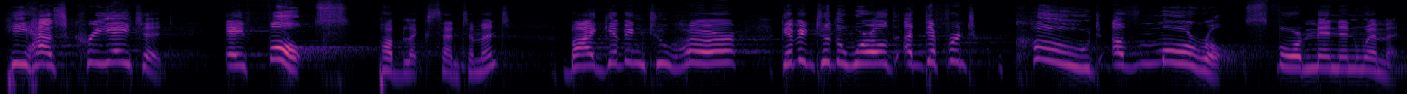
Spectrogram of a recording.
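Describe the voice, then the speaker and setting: A woman in a readers theater playing a resolute 1840s suffragist, declaiming solemnly and emphatically in short, halting phrases. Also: high-pitched, expressive, a bit bright, in a large hall.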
